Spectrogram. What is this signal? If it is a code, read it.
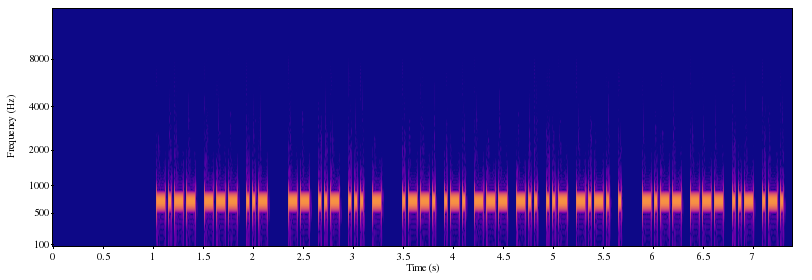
Morse code, heard as a keyed tone, about 40 wpm, 700 Hz. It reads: YOU MUST PRODUCE YOUR
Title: Sentences from Top 1000 Words - Review Part 3 - 40wpm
